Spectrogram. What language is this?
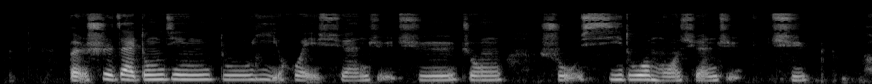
Chinese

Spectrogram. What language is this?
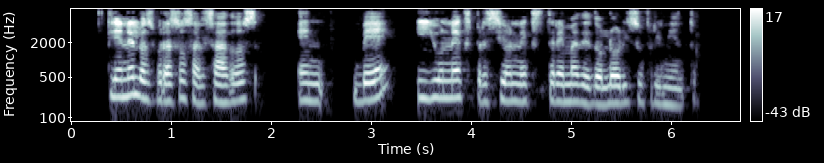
Spanish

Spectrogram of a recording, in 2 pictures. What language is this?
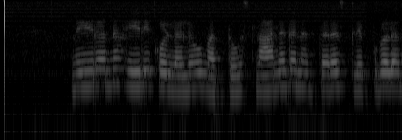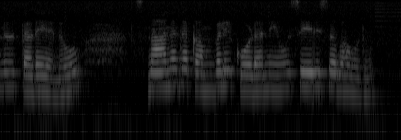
Kannada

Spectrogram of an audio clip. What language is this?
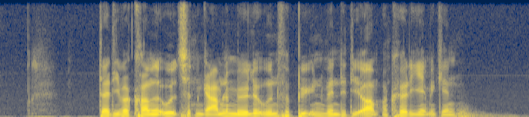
Danish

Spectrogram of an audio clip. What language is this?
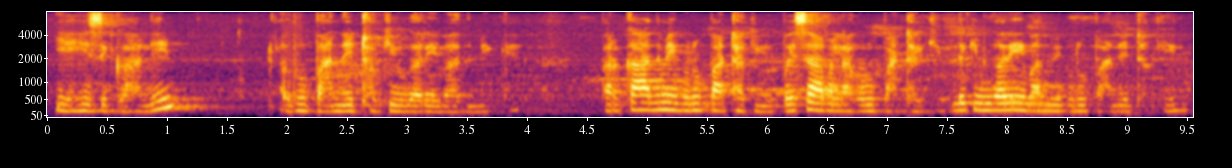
Maithili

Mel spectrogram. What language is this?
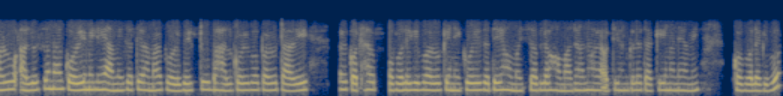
Assamese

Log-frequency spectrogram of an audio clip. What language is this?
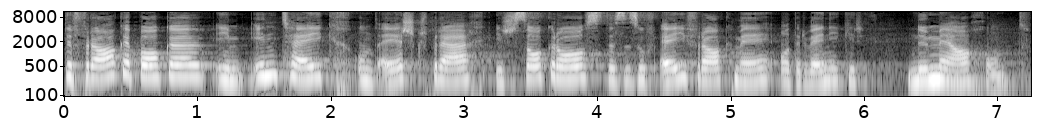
Swiss German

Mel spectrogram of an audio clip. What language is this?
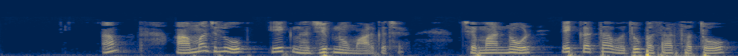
Gujarati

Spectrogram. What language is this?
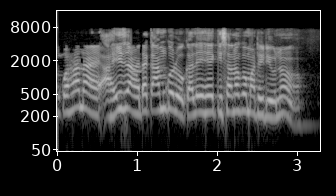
Assamese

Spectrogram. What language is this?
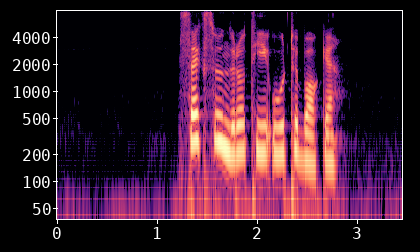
Norwegian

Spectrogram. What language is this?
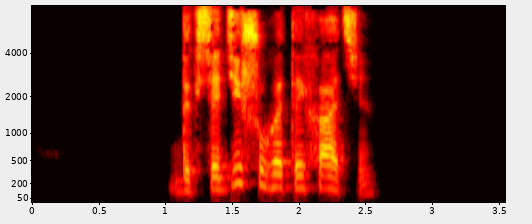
Belarusian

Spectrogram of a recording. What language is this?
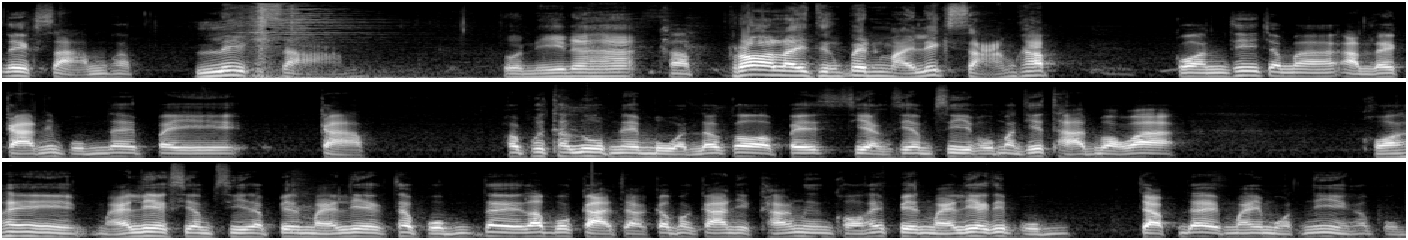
Thai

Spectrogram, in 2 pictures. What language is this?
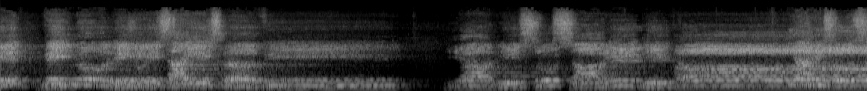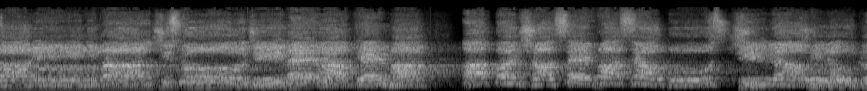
Romanian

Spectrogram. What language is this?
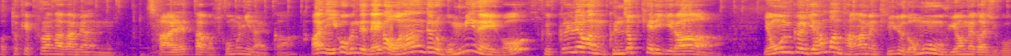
Korean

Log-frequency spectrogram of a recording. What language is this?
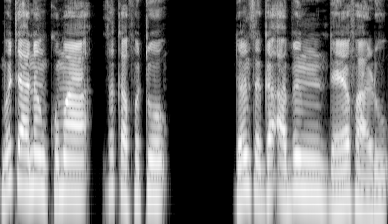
Hausa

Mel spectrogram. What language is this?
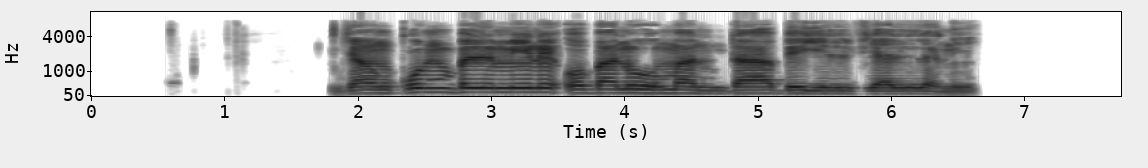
Dagbani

